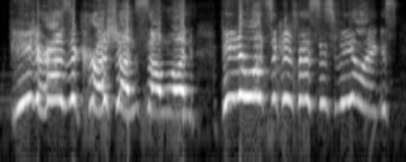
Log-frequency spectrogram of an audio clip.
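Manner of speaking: high-pitched excited yell; excited shouting. Real, not acted. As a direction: shriek it out with glee. Excited gaming reaction, shouting.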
